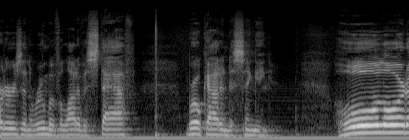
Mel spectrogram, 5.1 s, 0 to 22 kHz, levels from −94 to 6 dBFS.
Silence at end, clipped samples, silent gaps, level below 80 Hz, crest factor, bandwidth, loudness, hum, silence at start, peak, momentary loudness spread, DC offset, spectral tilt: 0 s; under 0.1%; none; -40 dBFS; 18 dB; 10.5 kHz; -22 LUFS; 60 Hz at -40 dBFS; 0 s; -6 dBFS; 27 LU; under 0.1%; -6 dB/octave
